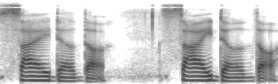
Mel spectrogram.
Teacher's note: that silent e doesn't affect the d connecting to the o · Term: connection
